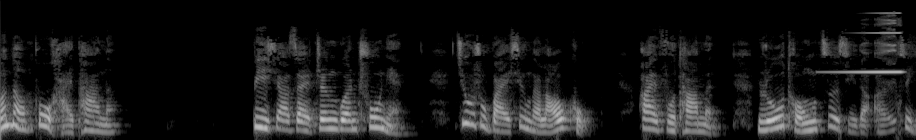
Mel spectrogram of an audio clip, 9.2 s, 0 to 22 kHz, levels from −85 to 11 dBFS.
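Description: Speech clip with loudspeaker feedback squeal from 8.15 s to 9.07 s: a 3.1 kHz tone swells over most of a second to about 5 dB above the speech, as the microphone re-amplifies its own loudspeaker with loop gain exceeding one at that frequency.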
